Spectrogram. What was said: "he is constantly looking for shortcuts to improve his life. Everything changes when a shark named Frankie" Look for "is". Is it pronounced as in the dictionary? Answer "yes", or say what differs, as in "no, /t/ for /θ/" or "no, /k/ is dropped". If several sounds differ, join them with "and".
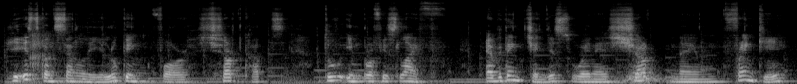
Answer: no, /s/ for /z/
